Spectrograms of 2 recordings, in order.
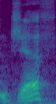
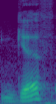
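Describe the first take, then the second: First: The word begins with a j sound. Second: The word begins with a hard g sound. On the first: The speaker calls it wrong. "not JIF, because I'm not a peanut butter" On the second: The speaker calls it right. "it is"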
